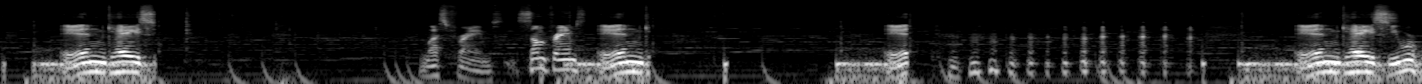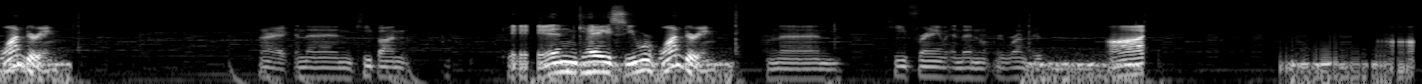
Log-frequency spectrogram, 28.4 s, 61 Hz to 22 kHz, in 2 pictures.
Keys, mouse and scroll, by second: 0.0 click, 0.2 space, 2.2 right click, 2.8 g, 5.3 click, 5.6 space, 6.4 space, 7.2 click, 8.3 space, 12.0 click, 12.3 space, 19.3 click, 19.5 space, 22.5 i, 24.4 space, 27.0-28.4 drag.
